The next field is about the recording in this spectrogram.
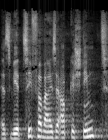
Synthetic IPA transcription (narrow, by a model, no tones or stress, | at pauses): ʔɛsv̥ɪɐt̚t͡sɪfɐvaɪzəʔɑp̚ɡ̥əʃtɪmt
